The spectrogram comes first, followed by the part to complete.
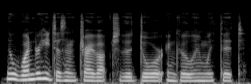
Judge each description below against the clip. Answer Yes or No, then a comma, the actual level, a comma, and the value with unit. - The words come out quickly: Yes, fast, 335 wpm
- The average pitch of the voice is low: No, high, 190 Hz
